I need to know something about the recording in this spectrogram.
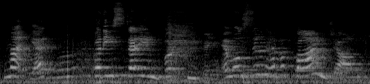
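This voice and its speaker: Casting: actress as very high-pitched romantic young woman, earnest and proud, stage drama, noisy distant recording. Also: very animated, normal speed. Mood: defiant. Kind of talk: amateur stage play acting. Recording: distant, echoey room, noisy.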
